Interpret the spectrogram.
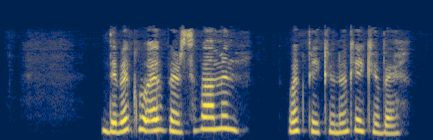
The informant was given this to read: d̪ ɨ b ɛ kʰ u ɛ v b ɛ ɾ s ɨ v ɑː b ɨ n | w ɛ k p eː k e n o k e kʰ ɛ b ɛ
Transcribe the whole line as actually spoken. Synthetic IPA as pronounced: d̪ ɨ b ɛ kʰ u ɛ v b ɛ ɾ s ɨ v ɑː m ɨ n | w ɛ k p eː k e n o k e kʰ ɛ b ɛ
